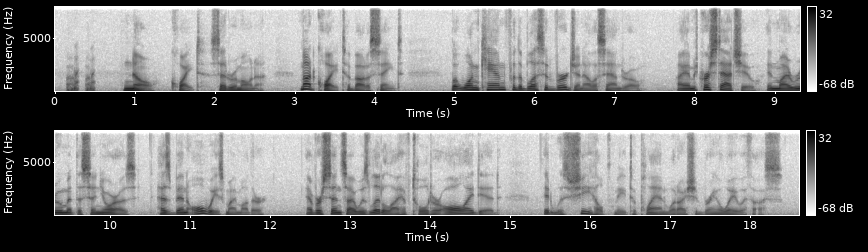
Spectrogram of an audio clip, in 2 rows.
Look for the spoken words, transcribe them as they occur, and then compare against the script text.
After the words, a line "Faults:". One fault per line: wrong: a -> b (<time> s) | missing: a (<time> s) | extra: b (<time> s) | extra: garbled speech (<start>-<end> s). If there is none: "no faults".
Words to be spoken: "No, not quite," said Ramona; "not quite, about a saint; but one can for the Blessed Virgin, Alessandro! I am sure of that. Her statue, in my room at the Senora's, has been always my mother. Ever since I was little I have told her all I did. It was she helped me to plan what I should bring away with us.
"No, quite," said Ramona; "not quite, about a saint; but one can for the Blessed Virgin, Alessandro! I am. Her statue, in my room at the Senora's, has been always my mother. Ever since I was little I have told her all I did. It was she helped me to plan what I should bring away with us.
Faults:
missing: not (1.3 s)
missing: sure of that (8.0 s)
